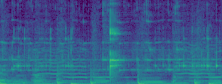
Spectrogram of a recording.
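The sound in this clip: Glasses filled with White Russian cocktails over ice clink together in a toast, giving many light, quick chinks under steady talk.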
